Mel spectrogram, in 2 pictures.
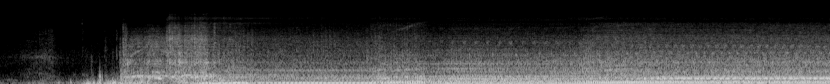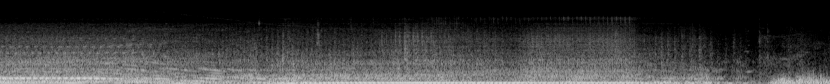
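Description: A Perkins diesel engine on a tracked mulcher starts up and runs loud and close, a heavy continuous rumble that revs up through the middle before settling back to a steady idle and cutting off near the end.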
